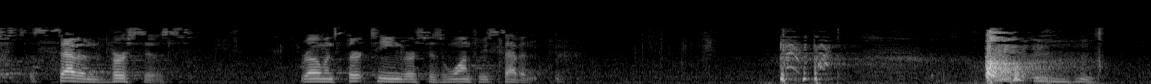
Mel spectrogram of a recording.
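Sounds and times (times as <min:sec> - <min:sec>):
speech: 0:00.3 - 0:01.9, 0:03.0 - 0:05.7
dry coughing: 0:07.8 - 0:08.5, 0:09.8 - 0:11.1.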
